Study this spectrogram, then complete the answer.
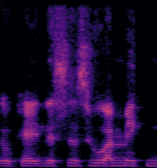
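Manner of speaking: ordinary talk, nothing marked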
